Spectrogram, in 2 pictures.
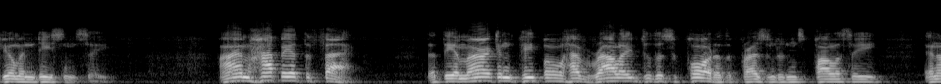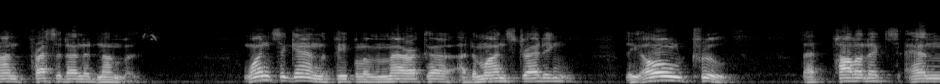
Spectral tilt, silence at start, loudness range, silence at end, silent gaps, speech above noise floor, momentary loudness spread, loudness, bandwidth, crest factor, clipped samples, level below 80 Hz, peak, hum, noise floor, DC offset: -8.5 dB/octave; 0 s; 3 LU; 0 s; none; 39 dB; 12 LU; -19 LUFS; 6.8 kHz; 16 dB; under 0.1%; -64 dBFS; -2 dBFS; none; -58 dBFS; under 0.1%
